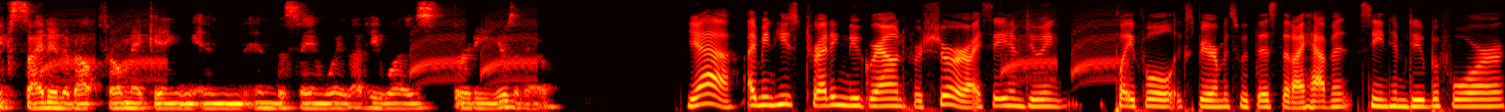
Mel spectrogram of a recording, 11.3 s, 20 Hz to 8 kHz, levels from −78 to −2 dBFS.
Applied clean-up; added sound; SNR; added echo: none; Alarm; 18 dB; none.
